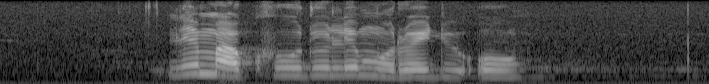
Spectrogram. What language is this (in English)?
Northern Sotho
